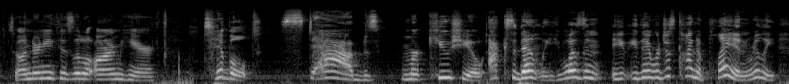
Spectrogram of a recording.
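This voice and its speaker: Upbeat young woman hosting an online class. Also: fairly high pitch. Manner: upbeat, chatty, laughs often. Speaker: webinar host and educator.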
